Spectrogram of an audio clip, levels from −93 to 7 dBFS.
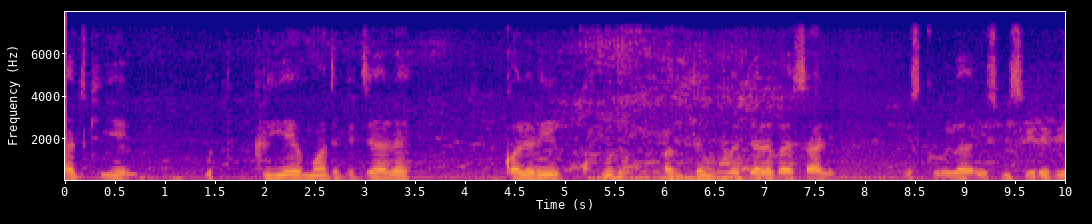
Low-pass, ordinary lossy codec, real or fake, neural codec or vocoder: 7.2 kHz; none; real; none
